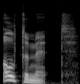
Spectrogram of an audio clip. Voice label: "ultimate", English spelling voice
